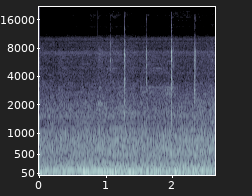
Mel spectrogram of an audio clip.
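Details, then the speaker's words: Hyundai Genesis Coupe after replacing the factory flasher with a plug-and-play LED flasher module to fix hyperblinking: crisp relay ticks in even on-off pairs at a steady, unhurried pace over a quiet car, normal turn signal flasher rate. "once you get it then you flash your module is going to immediately start clicky you can hear that clicking and that's it"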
